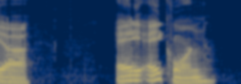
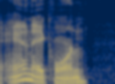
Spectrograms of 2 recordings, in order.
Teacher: If you say a acorn, you're making two vowel sounds in a row. A and then acorn, the A that's in the word a, and then the A that's at the beginning of the word acorn.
